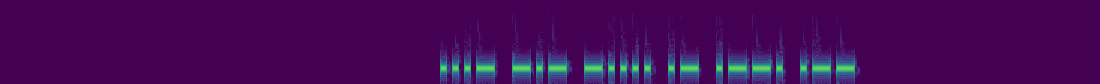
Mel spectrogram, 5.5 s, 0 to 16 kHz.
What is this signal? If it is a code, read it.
Morse code, heard as a keyed tone, about 37 wpm, 700 Hz. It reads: VK6APW
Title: DXCC-100 Call Signs - 6 Characters - Repeated 3x - 40wpm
